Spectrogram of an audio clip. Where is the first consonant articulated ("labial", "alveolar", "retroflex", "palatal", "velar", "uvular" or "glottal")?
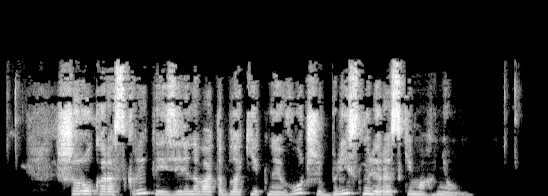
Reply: retroflex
